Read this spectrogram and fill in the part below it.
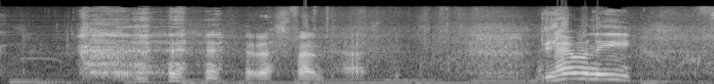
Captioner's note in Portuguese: Risos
